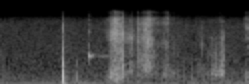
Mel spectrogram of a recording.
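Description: A single sharp click a little over half a second in, followed by a few soft rustling handling sounds.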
